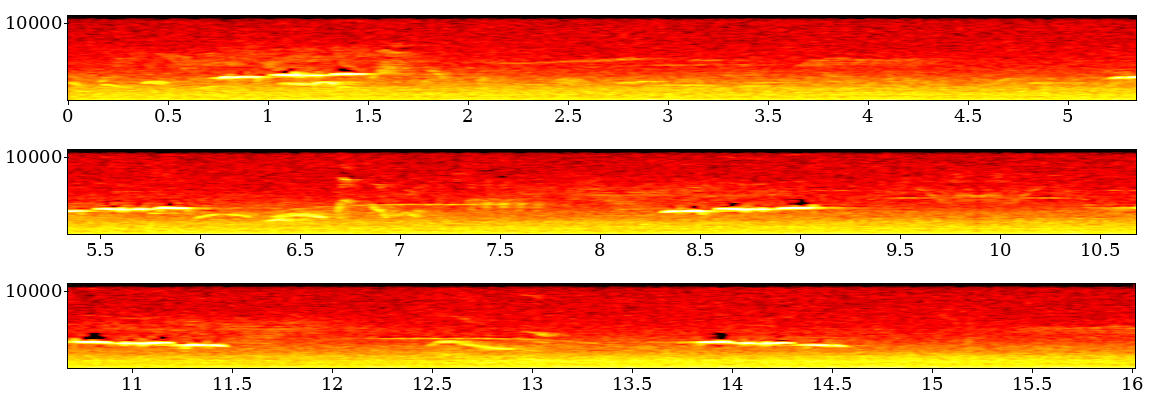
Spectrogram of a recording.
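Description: Niltava singing: five short, high whistled phrases of three or four quick notes each, about every three seconds, over a steady background hiss.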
